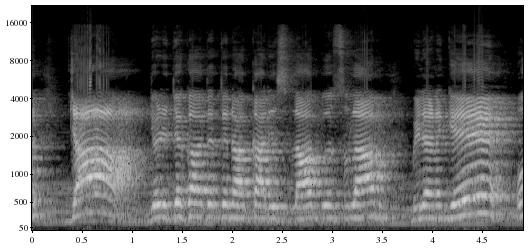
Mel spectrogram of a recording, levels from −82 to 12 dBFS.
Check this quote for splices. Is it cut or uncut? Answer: uncut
